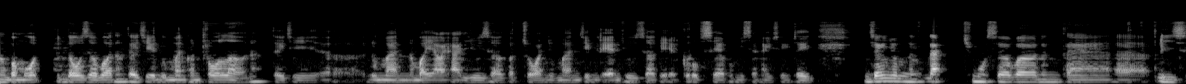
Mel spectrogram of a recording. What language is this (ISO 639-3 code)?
vie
